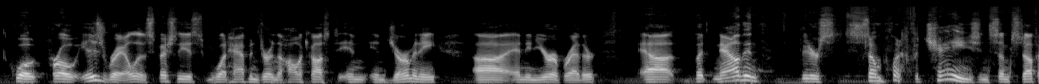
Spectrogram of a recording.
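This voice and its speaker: A man's voice: mid-range voice, a bit bright. A man hosting an interview, talking loosely with many fillers and restarts. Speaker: interview host. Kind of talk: conversational video interview.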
